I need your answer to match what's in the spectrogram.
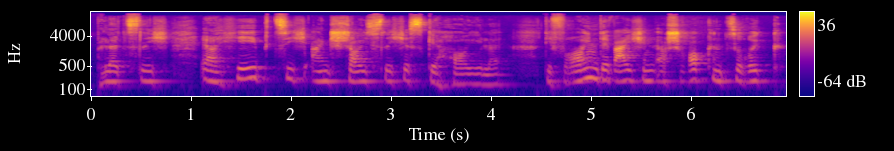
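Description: A woman reads a children's audiobook aloud, slow and unhurried. Her delivery is gentle and deliberate, with a plain mid-range voice. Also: medium pitch. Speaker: narrator.

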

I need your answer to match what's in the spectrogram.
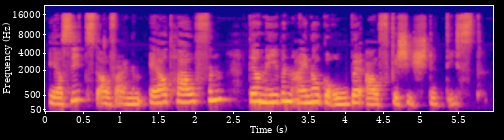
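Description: A woman reading a children's audiobook aloud with clear, gentle storytelling. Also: a little high, slow. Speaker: audiobook narrator.

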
